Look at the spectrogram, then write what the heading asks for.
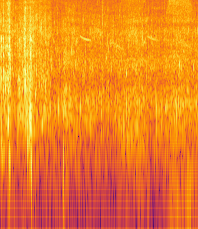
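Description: Lassie the dog splashes through a Dartmoor stream near Doe Tor, with a few brisk splashes at first that settle into steady, gentle running water.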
